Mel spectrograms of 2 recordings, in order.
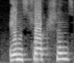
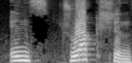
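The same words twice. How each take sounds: First: The second syllable is not stressed. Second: The second syllable is stressed with a pitch jump. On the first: The speaker calls it wrong. "Not instructions" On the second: The speaker calls it right. "Struck gets a clear jump up"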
